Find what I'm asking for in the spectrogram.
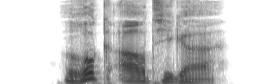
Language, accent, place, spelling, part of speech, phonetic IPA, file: German, Germany, Berlin, ruckartiger, adjective, [ˈʁʊkˌaːɐ̯tɪɡɐ], De-ruckartiger.ogg
- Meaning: 1. comparative degree of ruckartig 2. inflection of ruckartig: strong/mixed nominative masculine singular 3. inflection of ruckartig: strong genitive/dative feminine singular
